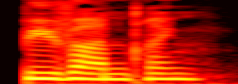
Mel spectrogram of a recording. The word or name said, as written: byvandring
